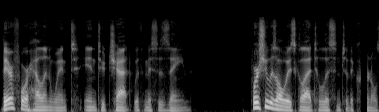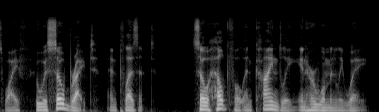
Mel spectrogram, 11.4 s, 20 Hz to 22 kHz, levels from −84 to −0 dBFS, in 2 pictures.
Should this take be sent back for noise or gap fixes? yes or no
yes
